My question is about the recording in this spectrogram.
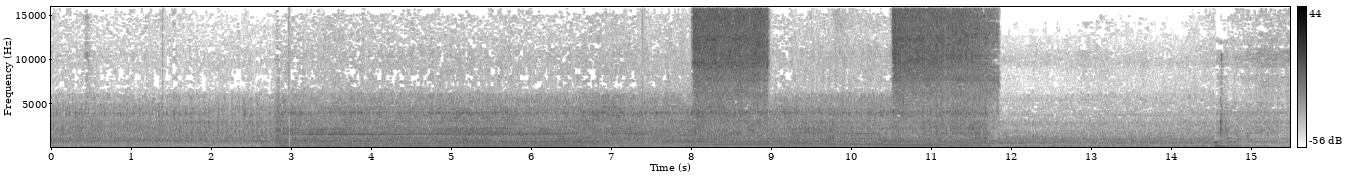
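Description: Scania R440 diesel engine idling, then about three seconds in it picks up to a steady higher speed with a whine while the tipper trailer body is being raised. Two air hisses of about a second each come around the middle. The whine drops away near the end, and a single knock follows.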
